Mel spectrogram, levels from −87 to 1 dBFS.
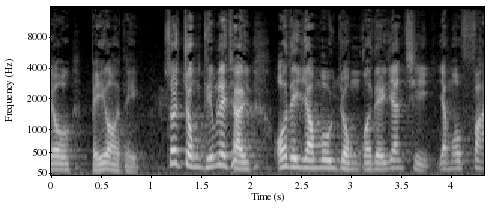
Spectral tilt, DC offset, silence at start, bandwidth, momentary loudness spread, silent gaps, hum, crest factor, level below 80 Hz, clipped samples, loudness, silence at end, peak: -4.5 dB/octave; 0.2%; 0 s; 15.5 kHz; 11 LU; none; none; 20 dB; -58 dBFS; under 0.1%; -22 LUFS; 0 s; -2 dBFS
